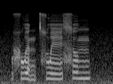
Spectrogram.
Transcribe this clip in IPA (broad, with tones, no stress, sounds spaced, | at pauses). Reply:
ʂ w ə̰˨˩ n t͡s w e˨˦ ɪ̯ s ʊ˦ ŋ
